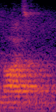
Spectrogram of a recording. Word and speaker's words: Bosham: That when we were in the middle stream, it looks like Bosham, but that's pronounced Bosom.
